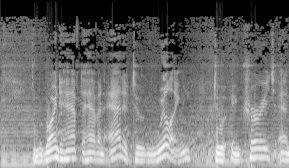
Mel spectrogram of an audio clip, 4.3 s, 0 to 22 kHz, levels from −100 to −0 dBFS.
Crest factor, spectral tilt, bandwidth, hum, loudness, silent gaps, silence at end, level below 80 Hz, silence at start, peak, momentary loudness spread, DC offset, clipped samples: 10 dB; -7 dB/octave; 15 kHz; none; -11 LUFS; none; 0 s; -30 dBFS; 0 s; 0 dBFS; 8 LU; under 0.1%; 0.4%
